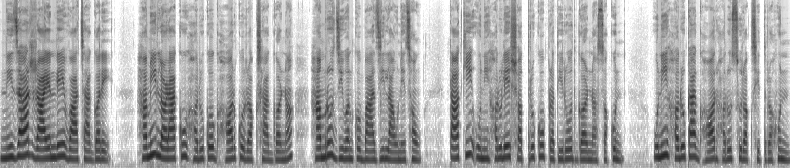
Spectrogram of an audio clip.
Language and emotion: Nepali, neutral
